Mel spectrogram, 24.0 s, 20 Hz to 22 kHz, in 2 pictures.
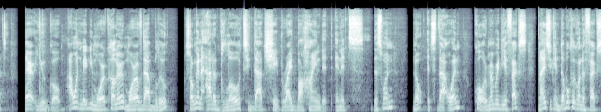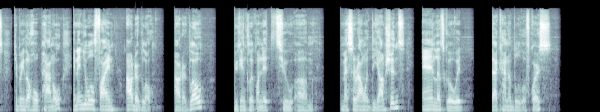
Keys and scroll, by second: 0.7 Return.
